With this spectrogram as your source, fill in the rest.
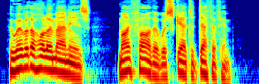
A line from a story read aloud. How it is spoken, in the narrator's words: Aaron said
